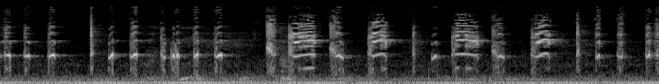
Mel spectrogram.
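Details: Parrot kept as a pet sings its "Happy new year" song: a string of clipped whistled notes, then a burst of grating, rasping calls in the middle before the whistles return, all over a steady low hum.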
